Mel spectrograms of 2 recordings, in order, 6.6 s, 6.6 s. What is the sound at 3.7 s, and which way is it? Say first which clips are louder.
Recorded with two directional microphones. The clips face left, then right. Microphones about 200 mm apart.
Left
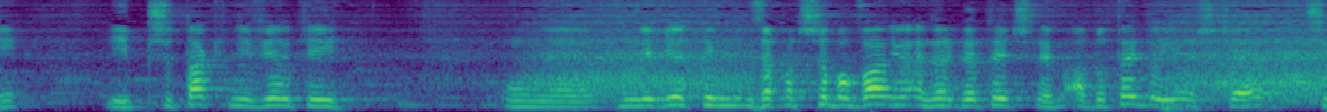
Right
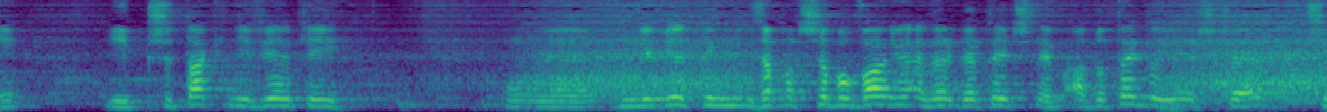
A man's voice: left 2 dB; 15° left (ahead or behind).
